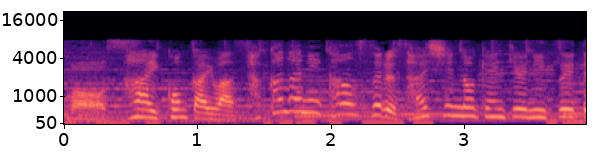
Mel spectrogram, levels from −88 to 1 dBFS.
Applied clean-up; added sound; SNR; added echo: none; none; none; none.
